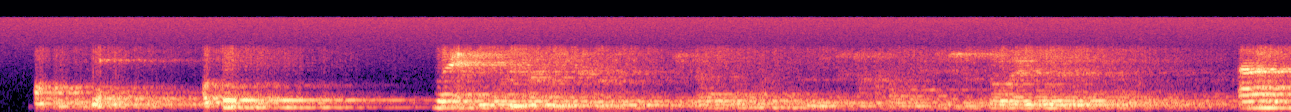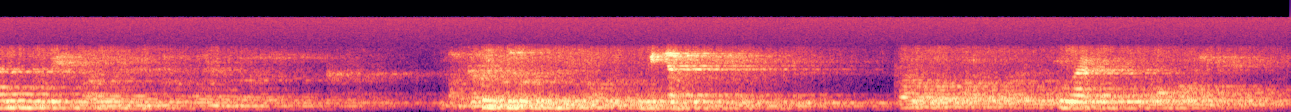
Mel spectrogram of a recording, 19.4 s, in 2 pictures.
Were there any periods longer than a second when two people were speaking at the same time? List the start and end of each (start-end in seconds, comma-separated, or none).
none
